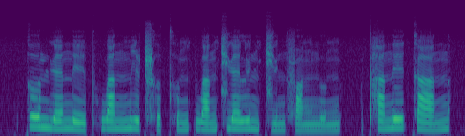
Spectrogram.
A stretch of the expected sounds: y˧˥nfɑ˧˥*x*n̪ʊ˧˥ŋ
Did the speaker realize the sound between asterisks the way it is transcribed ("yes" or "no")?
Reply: no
